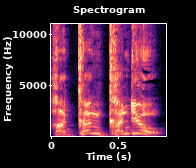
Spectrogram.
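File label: Speech Pilots Bomber Airborne, Japanese; World Of Warships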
